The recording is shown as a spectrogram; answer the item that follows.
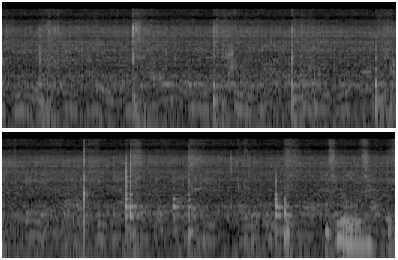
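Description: Pansit noodles being stirred in a frying pan make soft, irregular scraping and clinking sounds over a quiet sizzle, close and fairly faint.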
